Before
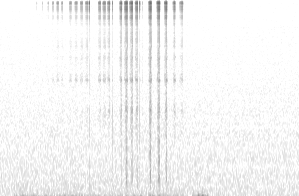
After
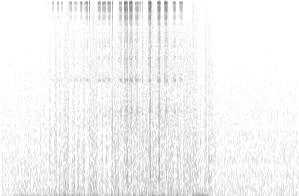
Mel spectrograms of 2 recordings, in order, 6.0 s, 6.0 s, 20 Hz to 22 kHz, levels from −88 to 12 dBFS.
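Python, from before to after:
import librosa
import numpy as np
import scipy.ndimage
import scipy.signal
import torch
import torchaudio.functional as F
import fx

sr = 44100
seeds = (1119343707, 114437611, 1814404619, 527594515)

y = fx.transient(x, sr, attack_db=-2, sustain_db=8)
y = fx.granulator(y, sr, seeds[0], grain_ms=114.0, per_s=16.0, spray_ms=10.0, spread_st=0)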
